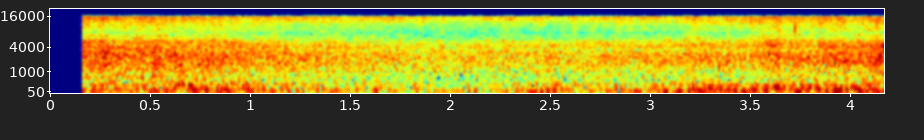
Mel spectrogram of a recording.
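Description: Wind noise on the microphone, a steady low rumble, with the wash of ocean surf behind it.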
